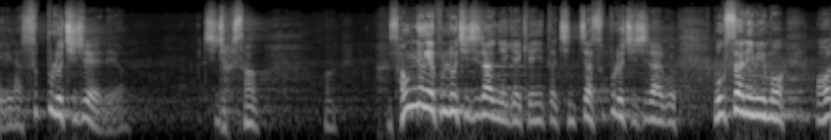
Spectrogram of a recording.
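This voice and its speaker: A high-pitched male pastor delivers a sermon from a church pulpit, his voice carrying a long hall reverb. He preaches with humor and keeps turning to the congregation with questions. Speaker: senior pastor.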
